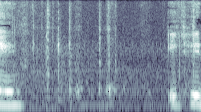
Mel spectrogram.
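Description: Marker pen on paper: a few faint, quick ticks and scratches as a cross is drawn.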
